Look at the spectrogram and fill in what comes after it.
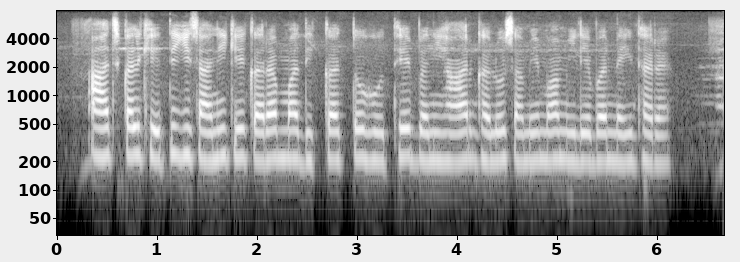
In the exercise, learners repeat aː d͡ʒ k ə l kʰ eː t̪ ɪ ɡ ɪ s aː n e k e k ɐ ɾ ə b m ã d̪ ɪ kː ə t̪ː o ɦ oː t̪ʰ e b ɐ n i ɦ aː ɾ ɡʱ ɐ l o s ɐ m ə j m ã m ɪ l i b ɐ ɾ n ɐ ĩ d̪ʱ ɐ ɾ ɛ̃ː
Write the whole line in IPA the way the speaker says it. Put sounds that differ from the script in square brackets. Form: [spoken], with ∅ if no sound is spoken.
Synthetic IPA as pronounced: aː d͡ʒ k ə l kʰ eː t̪ [i] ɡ ɪ s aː n [i] k e k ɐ ɾ ə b m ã d̪ ɪ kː ə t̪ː o ɦ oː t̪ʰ e b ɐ n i ɦ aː ɾ ɡʱ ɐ l o s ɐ m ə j m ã m ɪ l [e] b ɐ ɾ n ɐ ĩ d̪ʱ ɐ ɾ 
